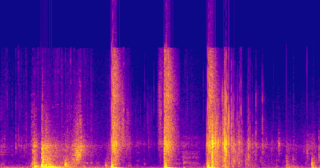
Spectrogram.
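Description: A soft thump, then three loud bangs of something being struck hard, spaced about half a second to a second apart.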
